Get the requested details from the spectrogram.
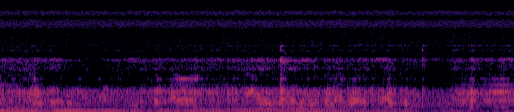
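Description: A low hum comes from an old radio.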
